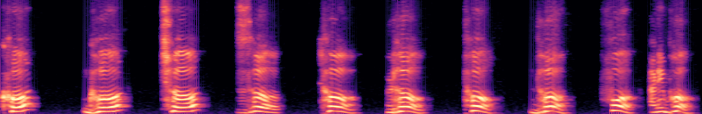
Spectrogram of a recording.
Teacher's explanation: तर ह या वर्णाचा उच्चार करत असताना, ह या वर्णाचा उच्चार करत असताना बघा, फुफ्फुसातली हवा तोंडावाटे जोरात बाहेर फेकली जाते, म्हणून या वर्णाला महाप्राण असं म्हणतात.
